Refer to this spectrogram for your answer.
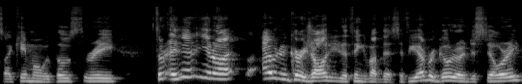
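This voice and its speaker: A man talks with lively intonation on a very clean recording against a silent background. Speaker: board game designer and company owner. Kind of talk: casual livestream chat. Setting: live stream. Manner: fast; hesitant with many fillers.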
